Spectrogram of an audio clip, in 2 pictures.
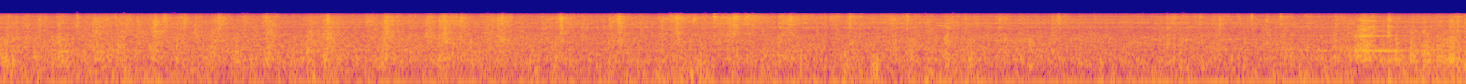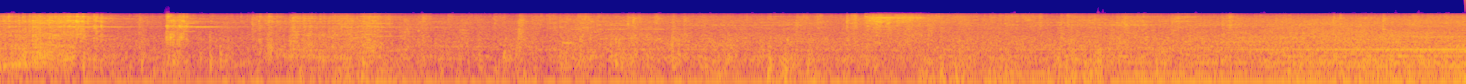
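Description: Passenger train cars rolling past close by, their wheels clicking over the rail joints over a steady rumble, with a brief high squeal about halfway through. Near the end a diesel locomotive's engine grows louder as it approaches.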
